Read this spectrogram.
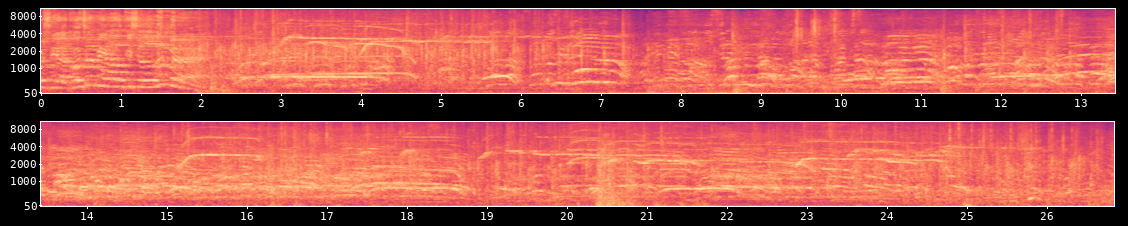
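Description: A crowd shouts and cheers loudly.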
